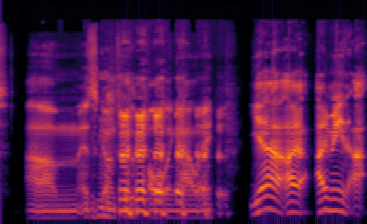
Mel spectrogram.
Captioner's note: laughs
